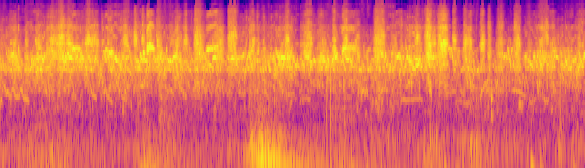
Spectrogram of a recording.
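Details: A colony of Australian budgies singing and chirping happily in an aviary, giving a steady, bright wash of overlapping high chirps and scratchy warbling, with a brief low thump in the middle.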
